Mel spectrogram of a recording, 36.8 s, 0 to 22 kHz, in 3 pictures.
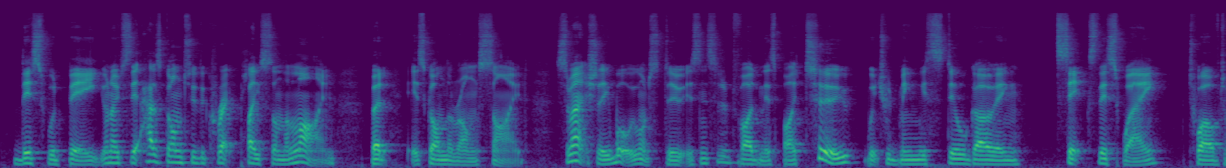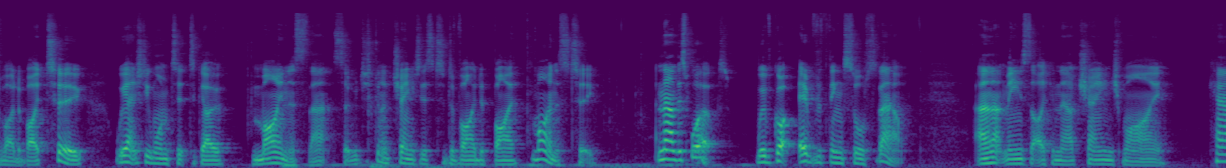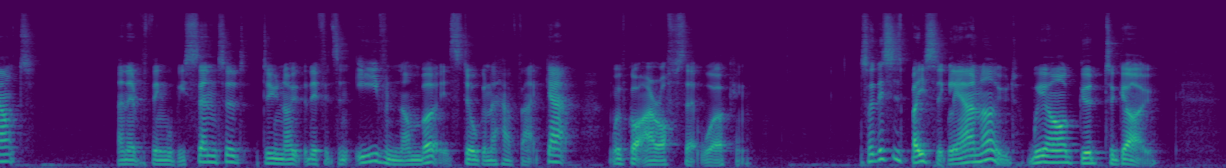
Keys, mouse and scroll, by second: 0.8-2.9 scroll up 1, 6.6 click, 14.3 click, 15.0 click, 15.9 -, 16.8-17.4 scroll up 1, 17.4 click, 18.0 scroll down 1, 18.4 shift+middle click, 19.9 scroll down 1, 21.9 click, 24.8-25.2 scroll down 1, 26.4 click, 28.3-30.1 scroll up 1, 30.1 click, 33.4-33.8 scroll down 1, 33.9 shift+middle click, 34.0 middle click, 34.1 shift+middle click, 34.6-35.3 scroll up 1, 35.3-36.7 scroll down 1.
